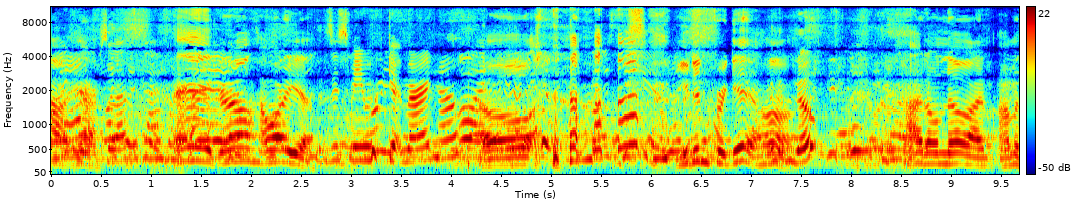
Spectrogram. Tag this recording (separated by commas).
Speech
